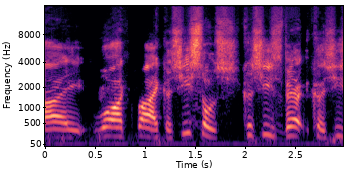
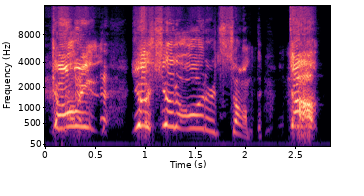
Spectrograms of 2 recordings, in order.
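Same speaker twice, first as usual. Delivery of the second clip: high, loud whining protest; whiny shout; 8 semitones higher, 7 dB louder than usual. Real, not acted. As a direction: cry out to save your food. Family member takes his wing.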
